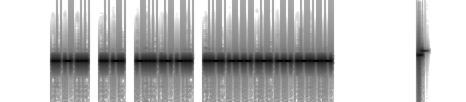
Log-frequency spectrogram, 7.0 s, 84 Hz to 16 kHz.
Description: Morse code, heard as a keyed tone, about 40 wpm, 700 Hz. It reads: ITS IN BAD FORM.
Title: Sentences from Top 1000 Words - Review Part 1 - 40wpm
